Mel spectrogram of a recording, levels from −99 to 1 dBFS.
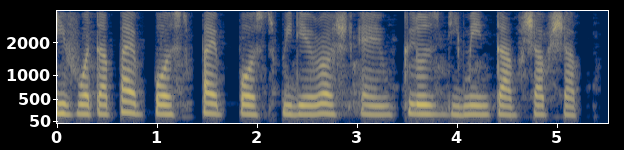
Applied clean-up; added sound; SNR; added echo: none; none; none; none.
